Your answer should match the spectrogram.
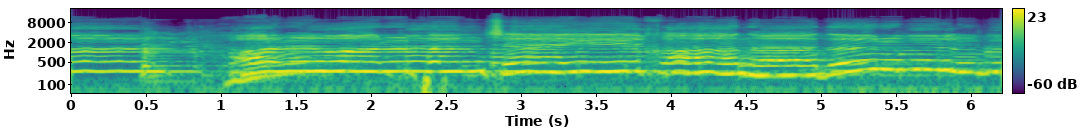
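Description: A man's voice singing a Turkish folk song, unaccompanied by other voices. It opens on a long held note, breaks off briefly, then runs into a wavering, heavily ornamented line with vibrato. A plucked long-necked lute is faintly audible underneath.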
